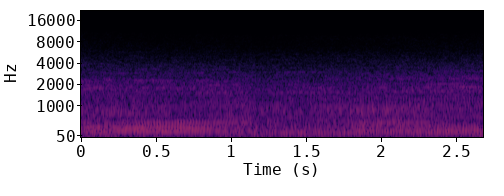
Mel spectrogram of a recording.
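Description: Race car engine from a racing video game at Monza, a quiet steady drone with a faint whine, the pitch easing slightly as a faster car comes up.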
